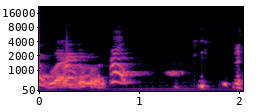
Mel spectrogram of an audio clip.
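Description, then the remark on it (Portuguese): A person's voice mimics a dog barking: a long, rough woof, a second shorter one, then a few quick, softer yips. “Macho, a sonoplastia dessa sessão é perfeita, né, eu tô falando do pessoal, eu tô falando do pessoal, isso aí sou eu que tô imitando o cachorro, só avisando.”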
